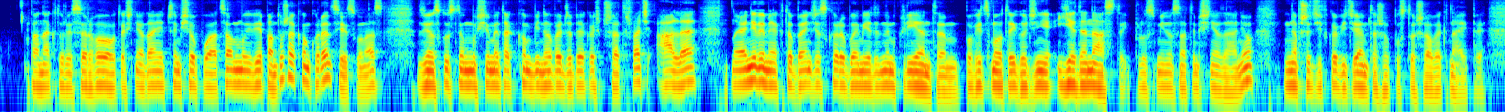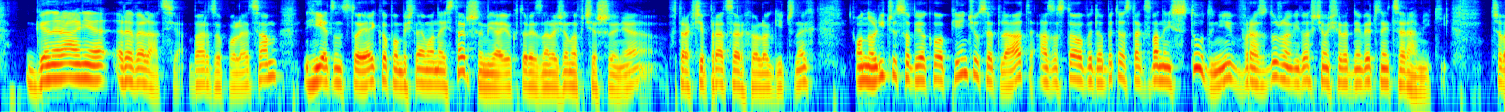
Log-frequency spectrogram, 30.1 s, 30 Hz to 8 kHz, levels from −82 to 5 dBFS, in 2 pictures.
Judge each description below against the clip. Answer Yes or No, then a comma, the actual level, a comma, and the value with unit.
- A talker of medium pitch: No, low, 120 Hz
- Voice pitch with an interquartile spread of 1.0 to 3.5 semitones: No, average, 3.9 semitones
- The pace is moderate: No, fast, 180 wpm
